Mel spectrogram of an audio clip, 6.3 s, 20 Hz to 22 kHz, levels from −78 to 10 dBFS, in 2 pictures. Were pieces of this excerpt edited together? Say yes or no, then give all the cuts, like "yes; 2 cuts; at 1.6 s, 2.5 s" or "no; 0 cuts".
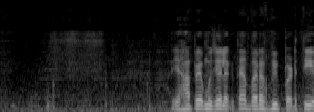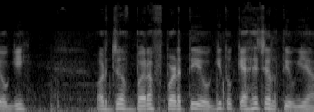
no; 0 cuts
